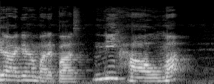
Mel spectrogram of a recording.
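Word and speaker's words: 你好吗: ये देखें, ये आगे हमारे पास नी हाओ मा, नी हाओ मा, नी हाओ मा, ये इसकी प्रोनाउंसिएशन है, यानी इसको कैसे बोलना है नी हाओ मा।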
